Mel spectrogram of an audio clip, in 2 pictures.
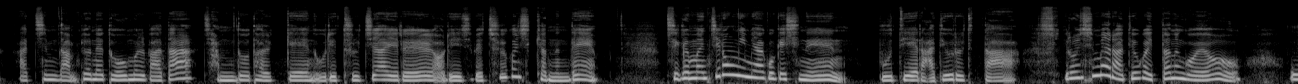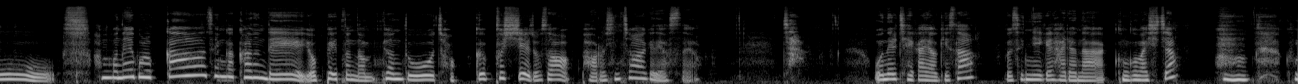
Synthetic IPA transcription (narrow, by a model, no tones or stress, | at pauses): at͡ɕʰimnampʰjʌne̞toumɯɭpadat͡ɕamdotʌɭk͈e̞nuɾituɭt͡ɕ͈iaiɾɯɾʌ̰ɾid͡ʑibe̞t͡ɕʰuɭɡɯnɕʰi̥kʰjʌnːɯnde̞ | t͡ɕiɡɯmɯnt͡ɕ͈iɾoŋɲimiɦaɡoɡe̞ɕʰinɯn | mudie̞ɾadioɾɯɭtɯ̥t̚t͈aiɾʌnɕʰime̞ɾadioɡait̚t͈anɯnɡʌe̞jo | o | hambʌnhe̞boɭk͈asʰe̞ŋɡakʰanɯnde̞jʌpʰe̞it̚t͈ʌnːampʰjʌndot͡ɕʌk̚k͈ɯk̚pʰuɕ͈ied͡ʑosʰʌpaɾoɕʰint͡ɕʰʌŋɦaɡe̞dwe̞ʌs͈ʌ̰jo̰ | t͡ɕḁ | onɯɭt͡ɕe̞ɡajʌɡisʰʌ | musʰɯɲːeɡiɭɦaɾjʌnakk͈ːuŋɡɯmɦaɕʰi̥d͡ʑo | k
